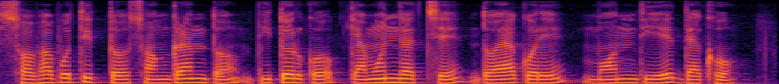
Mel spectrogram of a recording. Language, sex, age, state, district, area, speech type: Bengali, male, 30-45, West Bengal, Purba Medinipur, rural, read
